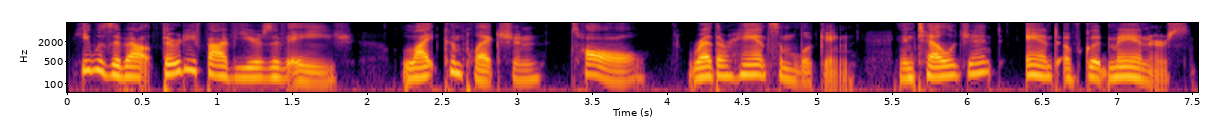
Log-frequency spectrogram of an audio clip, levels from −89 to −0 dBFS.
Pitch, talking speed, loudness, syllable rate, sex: 170 Hz, 135 wpm, -20 LUFS, 5.1 syllables/s, female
